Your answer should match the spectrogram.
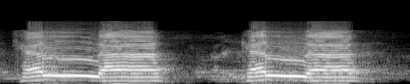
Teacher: But you're going to pronounce them together, so you're going to hold the lamb. Instead of saying kel and then breaking it, la, you're going to hold it as one word. · Term: shadda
